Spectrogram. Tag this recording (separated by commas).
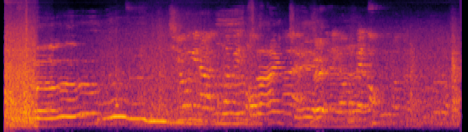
Male singing, Speech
